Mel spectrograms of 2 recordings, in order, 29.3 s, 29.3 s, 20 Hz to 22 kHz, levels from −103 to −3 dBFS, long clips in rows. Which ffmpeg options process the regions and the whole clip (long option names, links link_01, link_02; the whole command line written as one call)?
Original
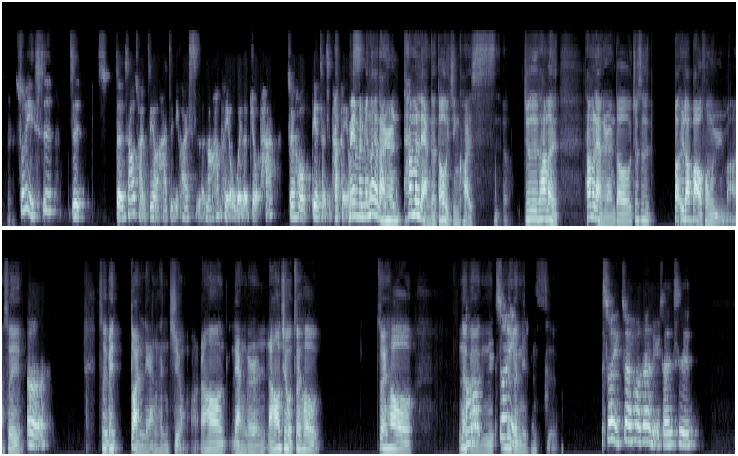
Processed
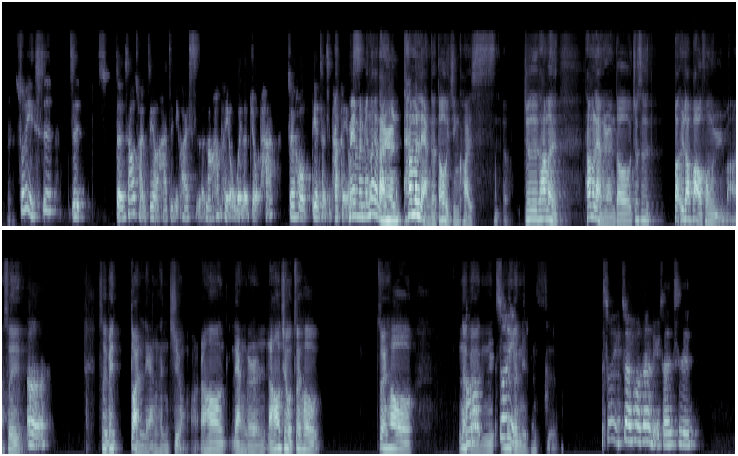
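ffmpeg -i in.wav -filter_complex "[0:a]asettb=1/sr,asplit=3[link_01][link_02][link_03];[link_01]atrim=end=7.544[link_04];[link_02]atrim=start=7.54:end=8.38,asetpts=PTS-STARTPTS,afade=type=in:duration=0.004:curve=qsin,afade=type=out:start_time=0.836:duration=0.004:curve=qsin,acontrast=37,bandreject=frequency=1100:width=6.2[link_05];[link_03]atrim=start=8.376[link_06];[link_04][link_05]acrossfade=duration=0.004:curve1=hsin:curve2=qsin[link_07];[link_07][link_06]acrossfade=duration=0.004:curve1=qsin:curve2=hsin,asettb=1/sr,asplit=3[link_08][link_09][link_10];[link_08]atrim=end=10.734[link_11];[link_09]atrim=start=10.73:end=15.5,asetpts=PTS-STARTPTS,afade=type=in:duration=0.004:curve=qsin,afade=type=out:start_time=4.766:duration=0.004:curve=qsin,highshelf=frequency=8900:gain=10,aecho=1:1:99|198|297:0.0944|0.0368|0.0144,atrim=end_sample=210357[link_12];[link_10]atrim=start=15.496[link_13];[link_11][link_12]acrossfade=duration=0.004:curve1=hsin:curve2=qsin[link_14];[link_14][link_13]acrossfade=duration=0.004:curve1=qsin:curve2=hsin,asettb=1/sr,asplit=3[link_15][link_16][link_17];[link_15]atrim=end=25.284[link_18];[link_16]atrim=start=25.28:end=26.99,asetpts=PTS-STARTPTS,afade=type=in:duration=0.004:curve=qsin,afade=type=out:start_time=1.706:duration=0.004:curve=qsin,highshelf=frequency=6300:gain=-9.5,acompressor=threshold=-29dB:ratio=5:attack=3.2:release=140:knee=1:detection=peak[link_19];[link_17]atrim=start=26.986[link_20];[link_18][link_19]acrossfade=duration=0.004:curve1=hsin:curve2=qsin[link_21];[link_21][link_20]acrossfade=duration=0.004:curve1=qsin:curve2=hsin,equalizer=frequency=4100:width=0.67:gain=-7.5,bandreject=frequency=440:width=13,volume=-6.5dB" out.wav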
